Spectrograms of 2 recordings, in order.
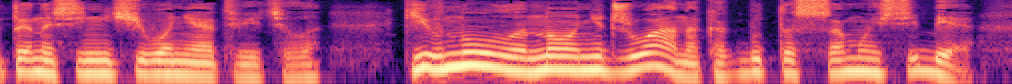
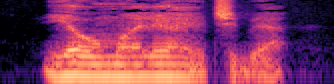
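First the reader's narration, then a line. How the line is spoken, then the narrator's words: Quiet. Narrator (Russian): тихо проговорила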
